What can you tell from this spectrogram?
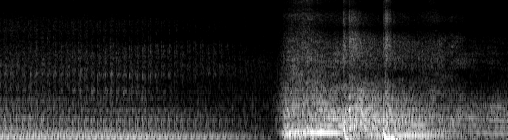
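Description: Film sound of the flying Ford Anglia. Its small engine runs steadily, then nearly three seconds in a sudden loud rush of engine and wind begins as the car swoops past, with a falling whoosh.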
